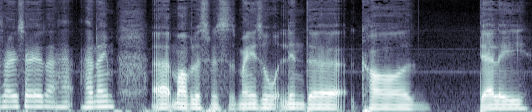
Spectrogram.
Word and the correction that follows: Cardellini: Car- Cardellini. Cardellini, that's it.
